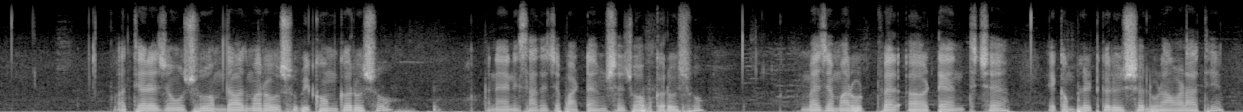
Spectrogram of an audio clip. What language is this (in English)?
Gujarati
